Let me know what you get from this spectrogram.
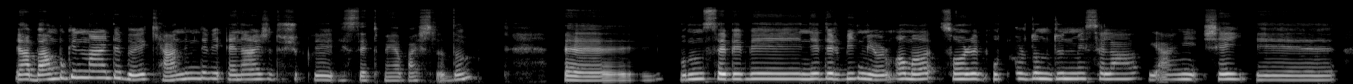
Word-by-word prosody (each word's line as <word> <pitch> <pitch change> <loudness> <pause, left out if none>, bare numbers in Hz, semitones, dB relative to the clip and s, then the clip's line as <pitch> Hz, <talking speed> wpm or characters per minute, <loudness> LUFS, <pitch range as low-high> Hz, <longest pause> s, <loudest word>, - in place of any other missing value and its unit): Ya, 230 -1 +1
ben 235 +4 +3
bugünlerde, 305 -1 +1
böyle, 230 +1 +3
kendimde 245 +6 -2
bir 265 0 -4
enerji 235 +1 -2
düşüklüğü 205 -4 -5
hissetmeye 185 -2 -9
başladım. 220 - -6 0.9
Eee, 180 - -1 0.4
bunun 240 +4 +2
sebebi 250 -1 +5 0.5
nedir 255 -1 +3
bilmiyorum 245 -4 +1
ama 255 +1 +1
sonra 250 0 +3
oturdum 250 +1 0
dün 260 0 +3
mesela, 255 0 -2
yani, 230 +2 -3
şey, 245 +1 +2
eee, 205 0 -5
240 Hz, 100 wpm, -23 LUFS, 210-255 Hz, 0.9 s, sebebi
